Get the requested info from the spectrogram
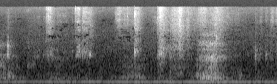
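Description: Near silence with a few faint scratches of a Shuttle Art colored pencil stroked lightly across paper, mostly between two and three seconds in, over a steady low hum.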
